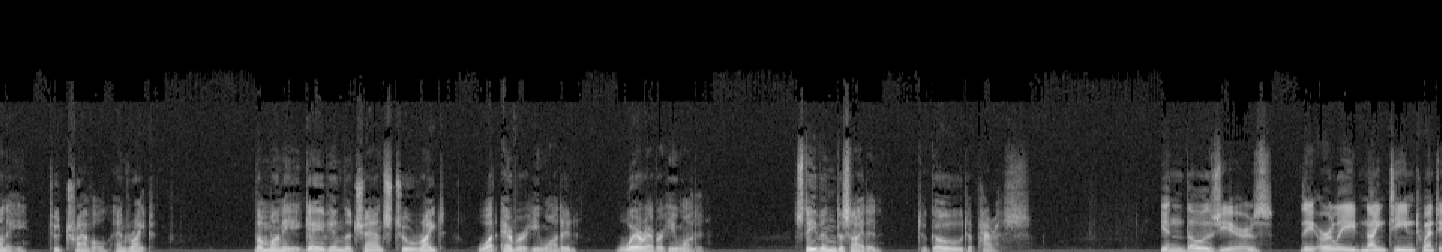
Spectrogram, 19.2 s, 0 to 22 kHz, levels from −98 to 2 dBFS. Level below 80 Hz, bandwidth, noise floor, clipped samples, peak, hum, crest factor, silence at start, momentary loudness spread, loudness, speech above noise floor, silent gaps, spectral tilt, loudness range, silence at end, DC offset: -48 dBFS; 13 kHz; -62 dBFS; under 0.1%; -2 dBFS; none; 22 dB; 0 s; 15 LU; -23 LUFS; 40 dB; none; -5.5 dB/octave; 8 LU; 0 s; under 0.1%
